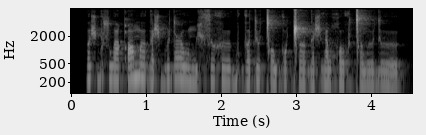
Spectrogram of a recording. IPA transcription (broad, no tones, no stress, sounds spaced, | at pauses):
ʌ ʃ ɡ u s w ʌː qʼ ɔ m ʌː ɡ a ʃ b ɵ d ʕ oː m i x s ɤ x ɵː ɡ u ɡ ʌ t ɵ ǀ ɔ w ɡ ɔ ǁ ʌː ɡ a ʃ ð a w χ o x ǀ ʌ w ɵː d ɵː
